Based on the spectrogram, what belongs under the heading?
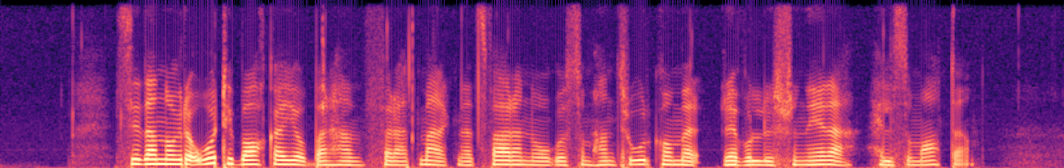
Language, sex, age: Swedish, female, 25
